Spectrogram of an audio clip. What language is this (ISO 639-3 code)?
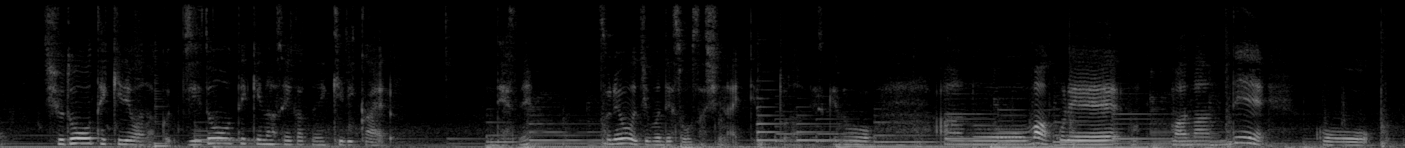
jpn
